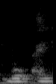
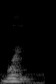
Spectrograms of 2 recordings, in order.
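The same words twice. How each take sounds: First: The vowels are split into two syllables. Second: The vowels are joined in one syllable. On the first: The speaker calls it wrong. "yo no digo buey" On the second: The speaker calls it right. "sino buey"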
